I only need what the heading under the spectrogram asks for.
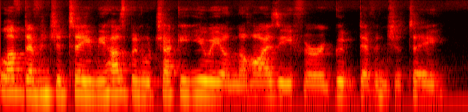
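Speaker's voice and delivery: normal talking voice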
